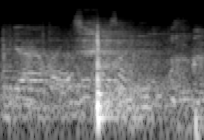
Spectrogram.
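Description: Indistinct voices of people talking, faint and unintelligible, with a single sharp knock about a second in.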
